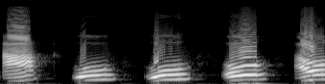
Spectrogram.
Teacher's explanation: पश्च स्वर जीभ के पिछला भाग में जब प्रयोग हो तो उसको पश्च स्वर कहा जाता है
